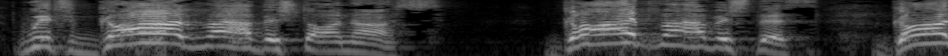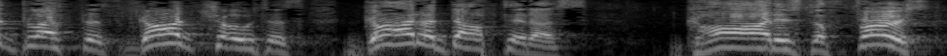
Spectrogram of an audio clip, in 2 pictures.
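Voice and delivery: loud, drawn-out preacher's proclamation; ringing pulpit declarations; forceful preaching. Real, not acted. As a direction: hammer each short line like a preacher.

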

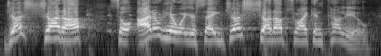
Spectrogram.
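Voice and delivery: hammed-up spouse telling the other to shut up; mock spouse snapping. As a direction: mimic a spouse cutting in. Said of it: "how we communicate with our husbands and wives".

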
